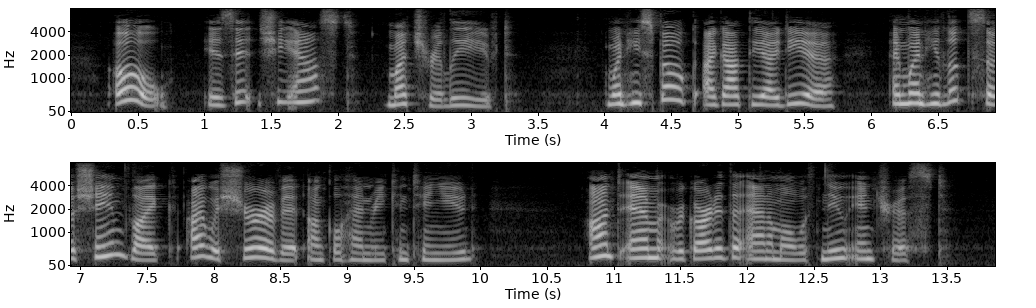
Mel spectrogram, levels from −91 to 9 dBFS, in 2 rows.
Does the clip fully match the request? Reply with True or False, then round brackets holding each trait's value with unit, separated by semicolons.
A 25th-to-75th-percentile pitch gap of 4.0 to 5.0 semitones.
True (4.5 semitones)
